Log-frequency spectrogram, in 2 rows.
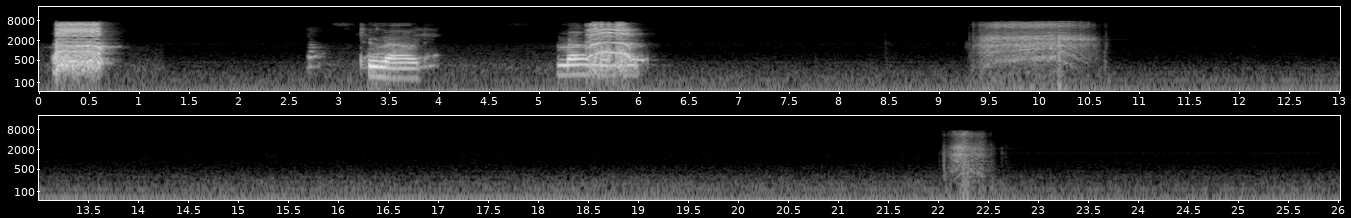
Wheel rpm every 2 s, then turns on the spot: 0, 0, 0, 0, 40, 20, 0, 0, 0, 0, 0, 10, 0.
none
